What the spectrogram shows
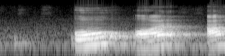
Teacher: कंठ और ओठ मिलकर के हमारा क्या बना रहा है, ये ओ और अव बना रहा है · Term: कंठोष्ठ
